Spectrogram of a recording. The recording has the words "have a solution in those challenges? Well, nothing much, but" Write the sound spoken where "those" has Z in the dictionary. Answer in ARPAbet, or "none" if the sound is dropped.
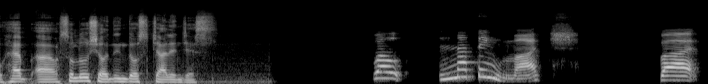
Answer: S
